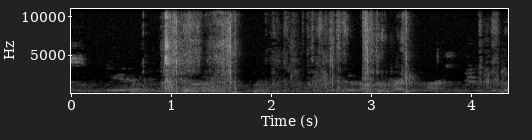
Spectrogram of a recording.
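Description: Paper rustling and crinkling as a paper flap door in a paper wall is pushed open by hand, in short bursts around a second in and again near three seconds, with a low voice under it.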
